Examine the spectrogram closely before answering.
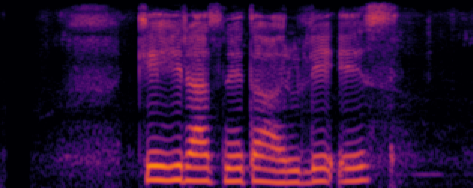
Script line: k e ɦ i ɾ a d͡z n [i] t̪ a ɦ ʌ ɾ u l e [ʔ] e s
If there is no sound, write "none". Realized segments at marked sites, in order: e, ʔ

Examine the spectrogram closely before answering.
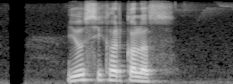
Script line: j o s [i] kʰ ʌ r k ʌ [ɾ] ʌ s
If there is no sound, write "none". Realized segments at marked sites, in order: i, l

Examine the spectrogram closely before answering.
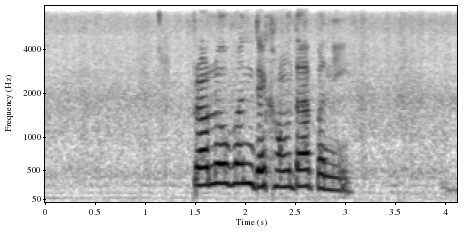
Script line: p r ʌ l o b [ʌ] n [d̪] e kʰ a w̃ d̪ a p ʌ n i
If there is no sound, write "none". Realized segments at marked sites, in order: ʌ, d̪

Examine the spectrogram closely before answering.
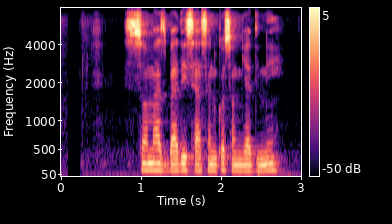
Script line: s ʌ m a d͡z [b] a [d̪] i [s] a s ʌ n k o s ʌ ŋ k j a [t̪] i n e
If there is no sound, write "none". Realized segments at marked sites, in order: b, d̪, s, d̪

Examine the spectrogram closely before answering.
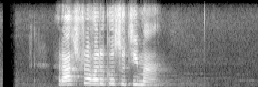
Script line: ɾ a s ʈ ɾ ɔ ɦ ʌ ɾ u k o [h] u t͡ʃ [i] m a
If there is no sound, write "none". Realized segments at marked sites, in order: s, i

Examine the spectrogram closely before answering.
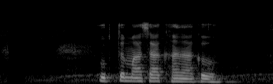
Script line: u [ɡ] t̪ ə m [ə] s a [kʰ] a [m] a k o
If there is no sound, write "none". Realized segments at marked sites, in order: k, a, kʰ, n

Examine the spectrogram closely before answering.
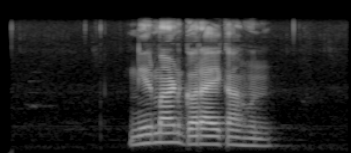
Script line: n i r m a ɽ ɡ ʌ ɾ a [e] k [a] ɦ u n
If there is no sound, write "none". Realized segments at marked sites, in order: e, a

